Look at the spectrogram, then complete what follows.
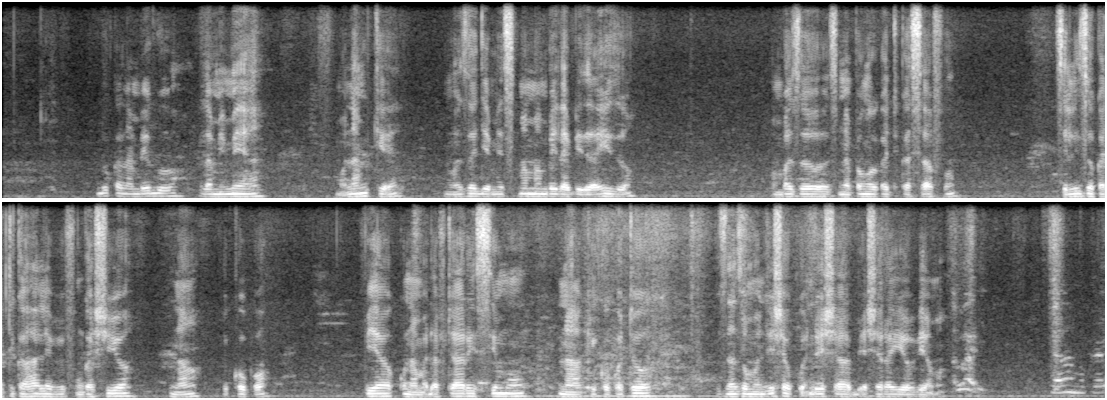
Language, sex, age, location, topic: Swahili, male, 25-35, Dar es Salaam, agriculture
